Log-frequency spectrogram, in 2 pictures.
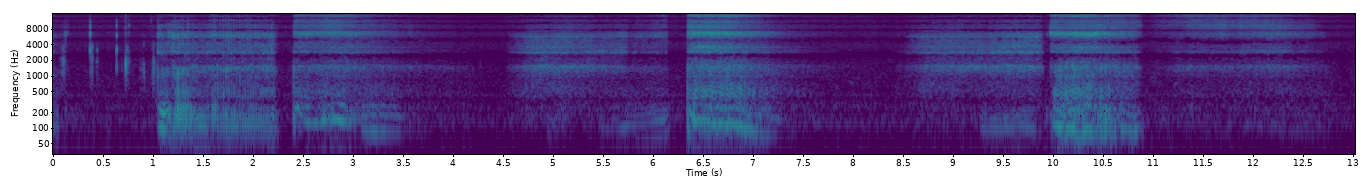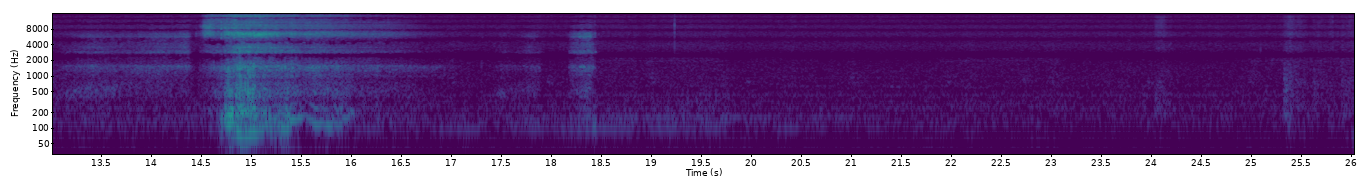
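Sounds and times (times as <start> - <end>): dog snoring: 1.0 - 7.7, 8.5 - 18.5.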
